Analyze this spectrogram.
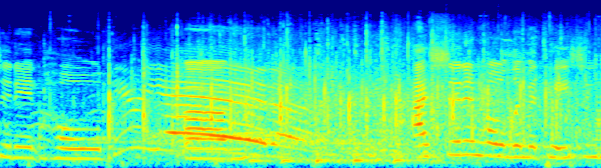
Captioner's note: clapping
